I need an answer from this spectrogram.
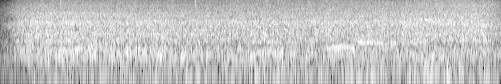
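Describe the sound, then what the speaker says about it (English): Steady, dense hiss of rain falling in Chiang Mai, broadband and constant throughout, with no breaks or distinct drops. "It's been raining for the last week or so, pretty much every day"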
